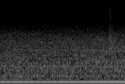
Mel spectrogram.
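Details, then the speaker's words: Wedge monitor converted into a SubKick microphone, fed from mixer aux 6 to the snake with gain eased up: steady low howl near 110 Hz holds, a controlled feedback loop with the speaker that fades moving away and returns coming closer. "that's a almost like a controlled feedback I'm not touching anything just when me moving away goes away coming closer"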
